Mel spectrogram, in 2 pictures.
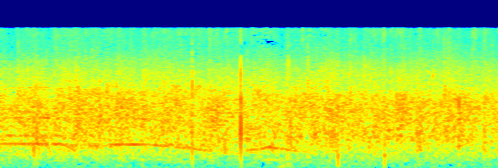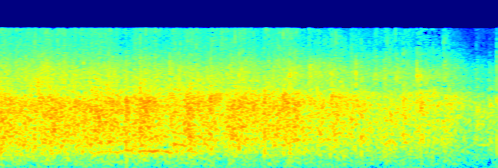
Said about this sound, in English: And we can shout that, and we need to applaud that. If we can applaud human singers and basketball players throwing things to the hoop, why can't we give Jesus a big shout out and a round of applause? Because he is our triumphant king.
